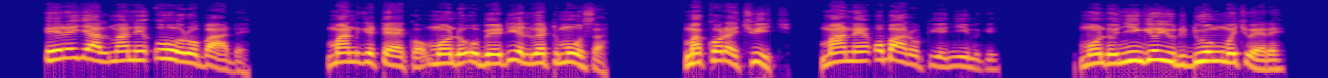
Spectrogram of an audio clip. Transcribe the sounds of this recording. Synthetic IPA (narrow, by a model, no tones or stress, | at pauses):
eɾed͡ʒalmanɛʔoːɾobadɛ̰ | manɡɪtɛkɔ̰mɔndɔobedelwɛtmʊsa̰ | makɔɾat͡ʃwit͡ʃ | manɛʔɔbaɾɔpieɲimɡɪ | mɔndoɲiŋɡɪojuddwoŋmot͡ʃwɛɾɛ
